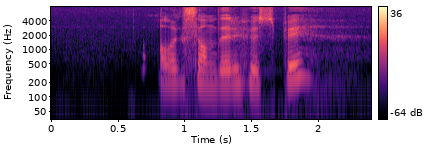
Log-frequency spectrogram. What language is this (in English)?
Norwegian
